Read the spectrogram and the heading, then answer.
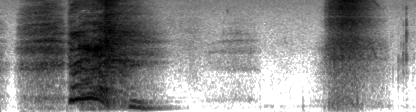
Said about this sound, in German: Ja, und bei so einem Nieser, das sind auch die Bauchmuskeln im Einsatz.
